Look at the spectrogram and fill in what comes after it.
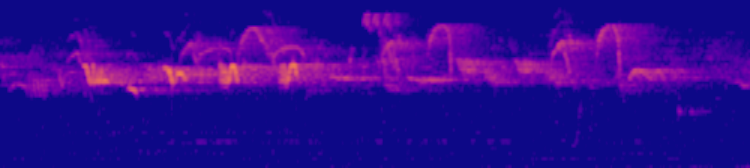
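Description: Small birds chirping and singing: a run of short, curved whistled notes repeating throughout, louder over the first two seconds.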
